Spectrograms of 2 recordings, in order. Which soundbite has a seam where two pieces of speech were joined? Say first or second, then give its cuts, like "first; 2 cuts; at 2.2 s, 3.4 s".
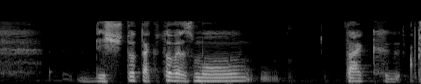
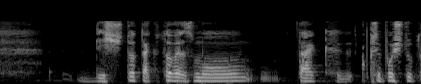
second; 1 cut; at 2.9 s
